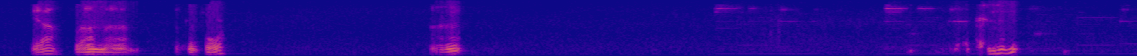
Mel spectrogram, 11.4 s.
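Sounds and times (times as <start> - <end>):
speech: 0.3 - 2.4, 4.3 - 4.7, 9.8 - 10.3
alarms and alerts going off: 8.9 - 11.3.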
